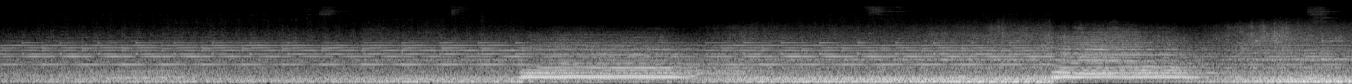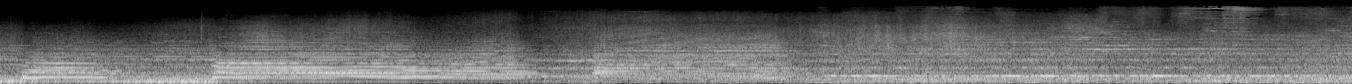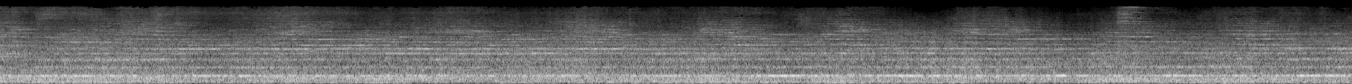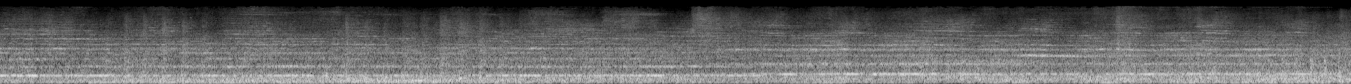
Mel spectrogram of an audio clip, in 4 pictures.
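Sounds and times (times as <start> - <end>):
locomotive air horn blasts: 5.2 - 7.0, 10.5 - 12.2, 13.7 - 14.9, 15.6 - 21.6
train wheels clattering: 20.6 - 54.0
high squeal from wheels: 21.6 - 54.0.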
